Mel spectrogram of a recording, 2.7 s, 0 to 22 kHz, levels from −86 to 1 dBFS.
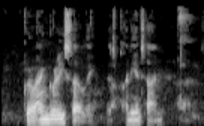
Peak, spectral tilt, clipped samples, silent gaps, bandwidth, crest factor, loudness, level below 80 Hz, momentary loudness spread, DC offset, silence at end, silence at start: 0 dBFS; -4 dB/octave; under 0.1%; none; 17 kHz; 18 dB; -17 LUFS; -56 dBFS; 17 LU; under 0.1%; 0.2 s; 0.3 s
